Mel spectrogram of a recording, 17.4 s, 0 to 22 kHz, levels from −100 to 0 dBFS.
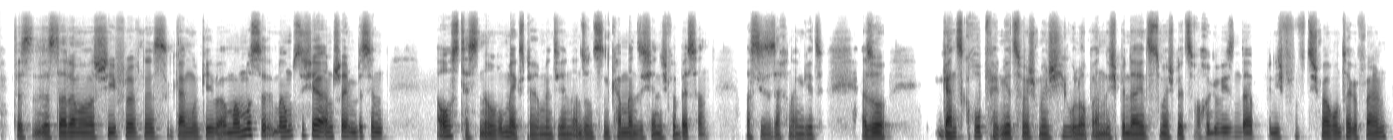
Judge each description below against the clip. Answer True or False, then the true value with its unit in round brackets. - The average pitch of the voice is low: True (115 Hz)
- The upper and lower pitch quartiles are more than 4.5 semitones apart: False (2.6 semitones)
